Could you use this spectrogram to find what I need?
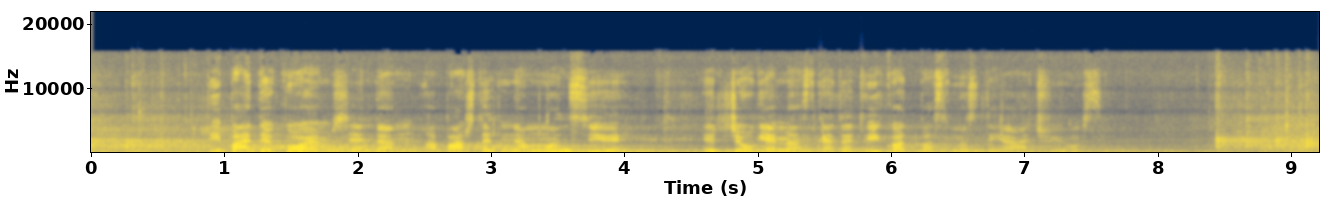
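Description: A woman speaks through a microphone in a large echoing room.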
